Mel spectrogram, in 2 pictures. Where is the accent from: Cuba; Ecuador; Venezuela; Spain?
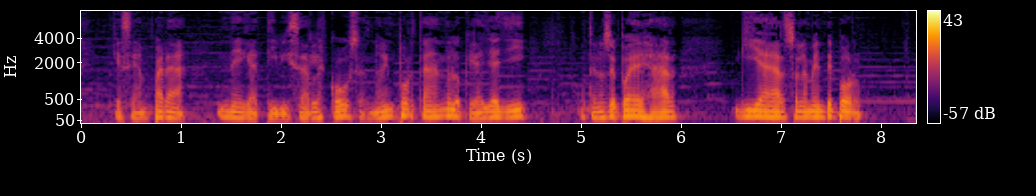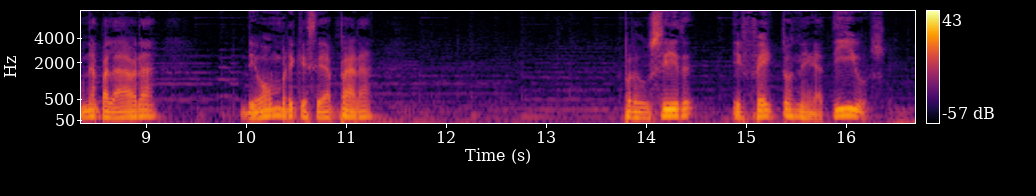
Venezuela; Somos los venezolanos los que tenemos que manejar ese amor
